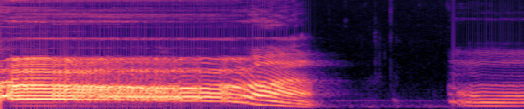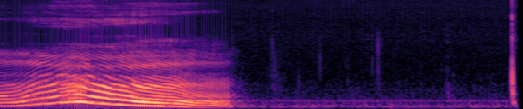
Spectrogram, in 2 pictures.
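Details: Basset Hound howling indoors: two long, rich, deep bays, the first sliding steadily downward for about two seconds, the second after a pause rising then falling in an arched contour; quiet room otherwise.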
